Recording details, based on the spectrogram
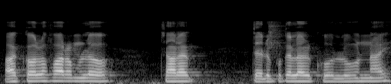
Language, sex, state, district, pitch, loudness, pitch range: Telugu, male, Telangana, Mahabubabad, 145 Hz, -19 LUFS, 140-150 Hz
